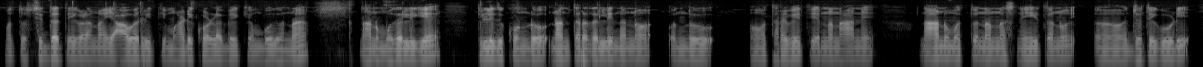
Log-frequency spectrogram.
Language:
Kannada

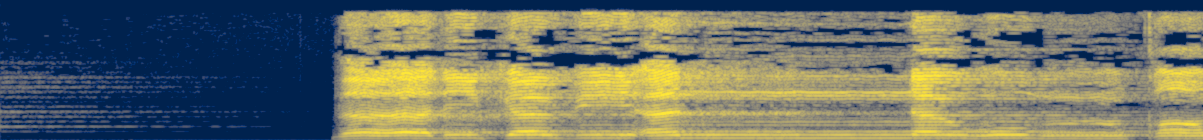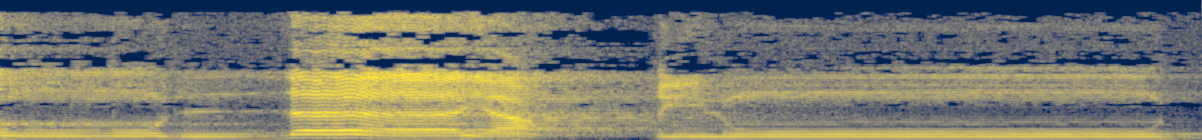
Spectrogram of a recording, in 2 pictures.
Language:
Arabic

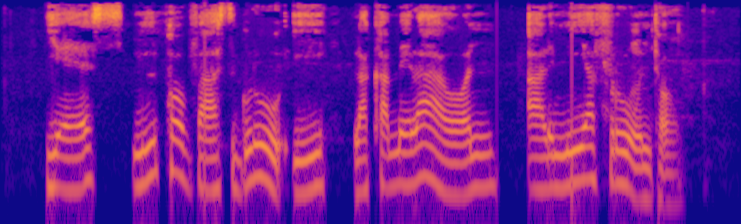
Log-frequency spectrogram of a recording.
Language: Esperanto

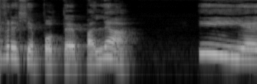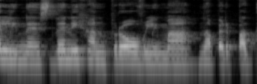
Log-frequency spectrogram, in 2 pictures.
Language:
Greek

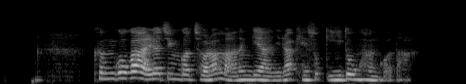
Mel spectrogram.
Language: Korean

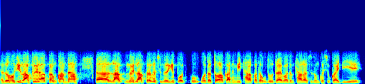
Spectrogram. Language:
Manipuri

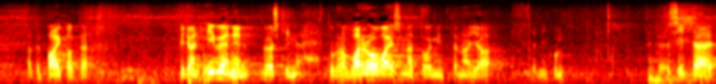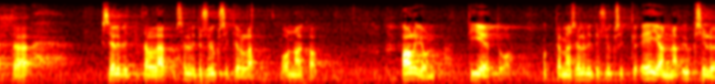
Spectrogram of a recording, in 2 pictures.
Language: Finnish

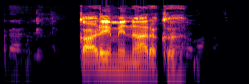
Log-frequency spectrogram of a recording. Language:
Sindhi Bhil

